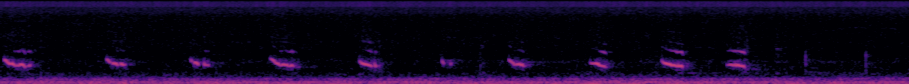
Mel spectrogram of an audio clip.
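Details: A pet hamster asleep, moaning and twitching its paws as if in a nightmare; faint, short squeaky chirps that slide downward, repeated about every half second over a steady low indoor hum.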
